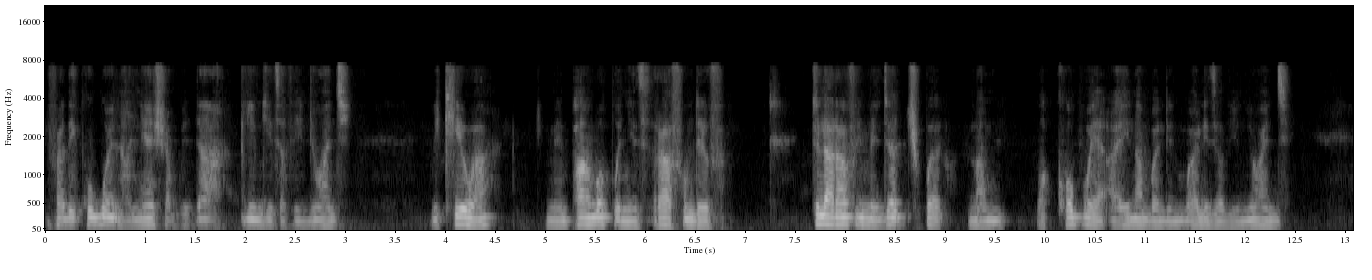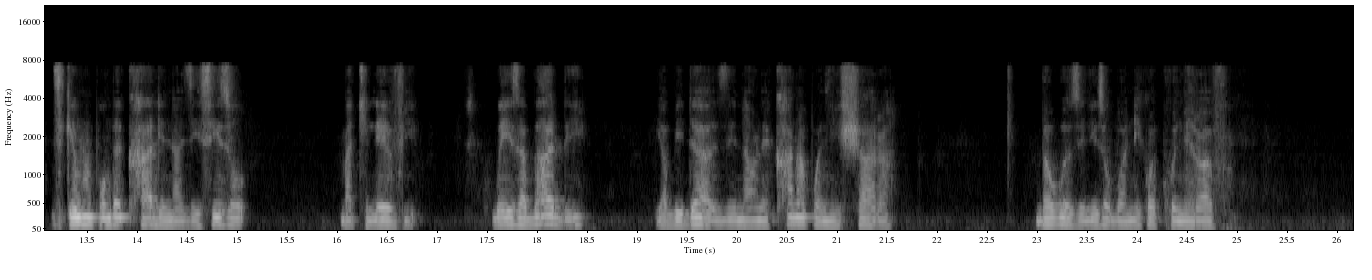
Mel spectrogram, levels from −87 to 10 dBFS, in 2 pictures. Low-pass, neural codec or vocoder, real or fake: 7.2 kHz; codec, 16 kHz, 1.1 kbps, Voila-Tokenizer; fake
